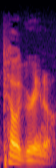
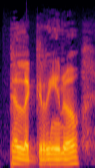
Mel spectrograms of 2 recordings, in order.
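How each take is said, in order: First: It is said plainly, with an ordinary English pronunciation. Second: It is said with an exaggerated, showy Italian pronunciation. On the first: It is the normal, unpretentious way to say it. The speaker calls it right. "just say Pellegrino" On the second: The person is showing off and being pretentious. The speaker calls it wrong. "the person that pronounces the thing"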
